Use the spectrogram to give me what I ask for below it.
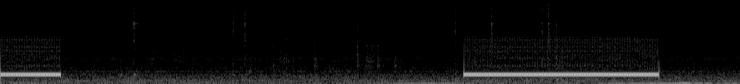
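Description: A phone ringback tone while calling a number that goes unanswered: two steady, mid-pitched tones separated by a long quiet gap, the second one longer.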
